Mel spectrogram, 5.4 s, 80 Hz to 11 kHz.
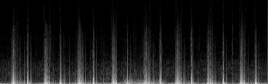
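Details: ASMR livestream heartbeat sound for relaxation: loud, deep paired thumps repeating steadily at about 80 beats a minute; heartbeat.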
